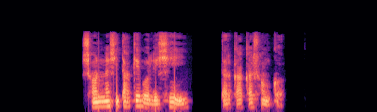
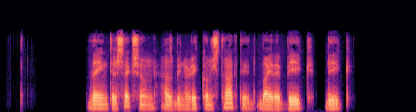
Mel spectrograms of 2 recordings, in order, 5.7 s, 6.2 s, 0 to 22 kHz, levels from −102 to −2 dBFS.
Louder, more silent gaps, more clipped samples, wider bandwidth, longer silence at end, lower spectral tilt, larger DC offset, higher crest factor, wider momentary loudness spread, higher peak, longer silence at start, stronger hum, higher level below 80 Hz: about the same, -18 LUFS vs -19 LUFS; second, 2.89-3.31 s vs 0.57-1.28 s; neither; about the same, 8 kHz vs 8.2 kHz; first, 1.45 s vs 1 s; about the same, -4 dB/octave vs -3.5 dB/octave; neither; about the same, 20 dB vs 20 dB; about the same, 11 LU vs 11 LU; about the same, -2 dBFS vs -2 dBFS; first, 1.25 s vs 0.3 s; neither; about the same, -54 dBFS vs -56 dBFS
